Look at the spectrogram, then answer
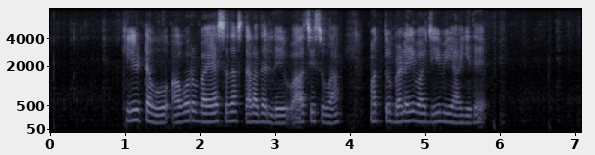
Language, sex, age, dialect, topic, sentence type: Kannada, female, 25-30, Coastal/Dakshin, agriculture, statement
